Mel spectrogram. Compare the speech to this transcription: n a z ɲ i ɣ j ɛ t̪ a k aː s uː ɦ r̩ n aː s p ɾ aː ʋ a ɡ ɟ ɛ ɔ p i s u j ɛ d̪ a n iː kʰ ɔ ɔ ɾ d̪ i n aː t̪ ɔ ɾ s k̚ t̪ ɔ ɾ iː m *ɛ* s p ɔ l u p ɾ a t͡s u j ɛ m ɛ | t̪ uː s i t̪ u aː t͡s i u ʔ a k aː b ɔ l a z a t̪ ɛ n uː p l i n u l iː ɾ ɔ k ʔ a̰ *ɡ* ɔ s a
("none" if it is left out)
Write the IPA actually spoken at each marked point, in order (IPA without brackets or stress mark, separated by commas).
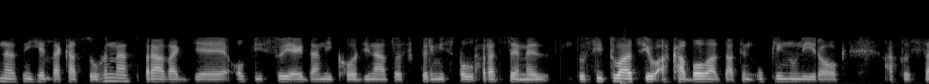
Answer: i, k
